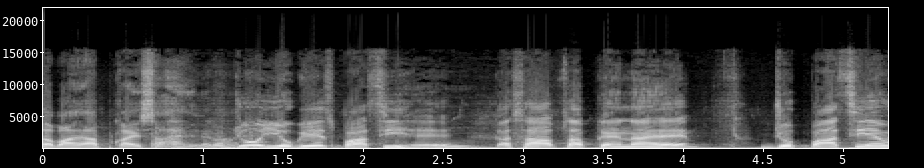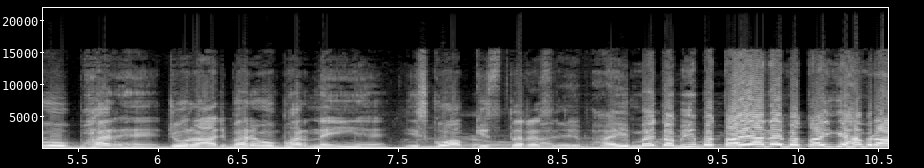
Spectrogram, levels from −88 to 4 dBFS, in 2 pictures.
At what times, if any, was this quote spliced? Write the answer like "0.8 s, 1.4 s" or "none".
1.1 s, 2.8 s

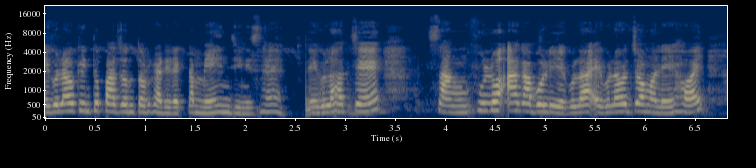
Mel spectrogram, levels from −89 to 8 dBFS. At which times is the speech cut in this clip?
2.4 s

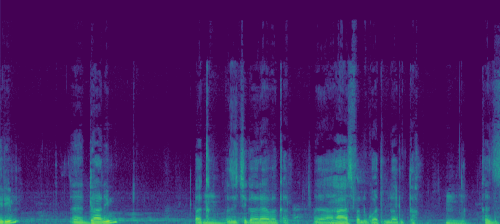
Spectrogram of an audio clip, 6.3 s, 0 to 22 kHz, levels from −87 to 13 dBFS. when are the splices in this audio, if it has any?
none

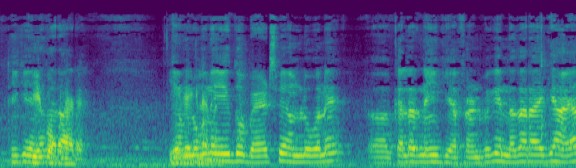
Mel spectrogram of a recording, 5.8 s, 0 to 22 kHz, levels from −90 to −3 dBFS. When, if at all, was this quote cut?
none

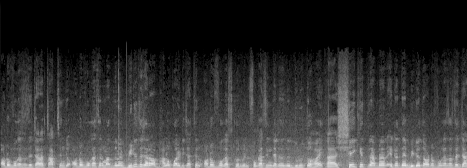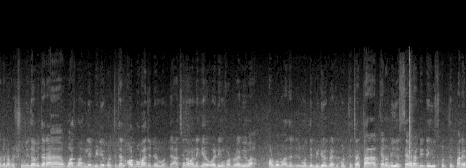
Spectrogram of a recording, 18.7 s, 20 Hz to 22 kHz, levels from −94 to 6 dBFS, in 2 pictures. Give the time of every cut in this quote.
none

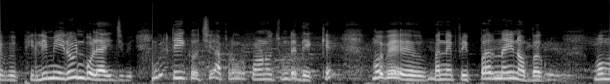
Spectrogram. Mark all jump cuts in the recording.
1.5 s

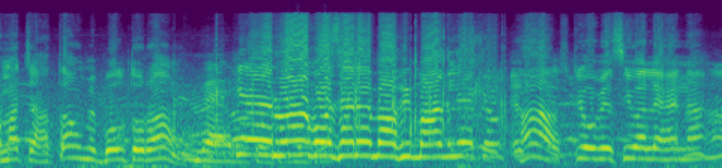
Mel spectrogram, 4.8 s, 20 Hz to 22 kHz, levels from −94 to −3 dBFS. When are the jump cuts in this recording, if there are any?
3.3 s

